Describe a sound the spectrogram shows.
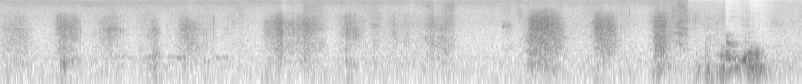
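Fingers rub and scratch close to the ear, crackling loudly.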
